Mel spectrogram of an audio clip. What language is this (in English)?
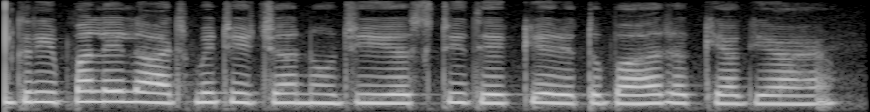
Punjabi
